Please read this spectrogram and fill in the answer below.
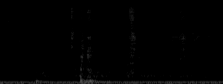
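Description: Near silence, with a few faint, short ticks and clicks.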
